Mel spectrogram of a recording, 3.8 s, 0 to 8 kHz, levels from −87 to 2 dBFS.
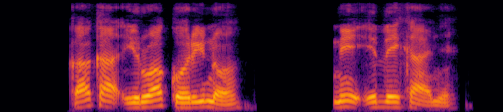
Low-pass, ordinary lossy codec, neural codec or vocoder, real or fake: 7.2 kHz; AAC, 48 kbps; codec, 44.1 kHz, 7.8 kbps, DAC; fake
